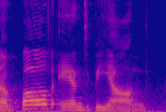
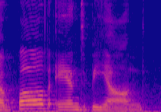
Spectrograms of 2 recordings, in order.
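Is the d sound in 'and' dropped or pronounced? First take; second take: pronounced; pronounced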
